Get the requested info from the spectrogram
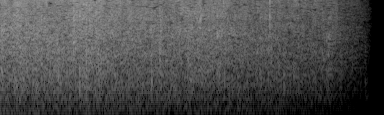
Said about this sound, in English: Welcome to the Deep Sleep Sounds podcast. You're listening to Light Rain.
